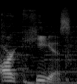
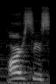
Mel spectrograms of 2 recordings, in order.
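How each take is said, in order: First: The name begins without an 'arse' sound. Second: The name begins with an 'arse' sound. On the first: The speaker calls it wrong. "It's not stupid Arceus. Sounds like it's being spoken by a buck-toothed snobby kid" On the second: The speaker calls it right. "Arceus is just better in every way with the pronunciation"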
